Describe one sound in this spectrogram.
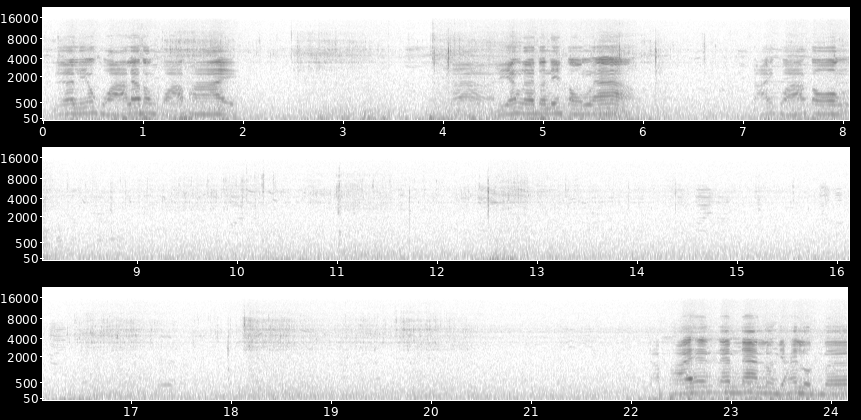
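Water splashes and laps against a boat.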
